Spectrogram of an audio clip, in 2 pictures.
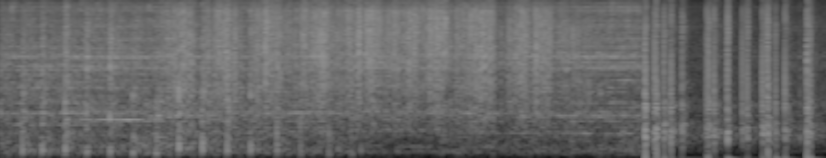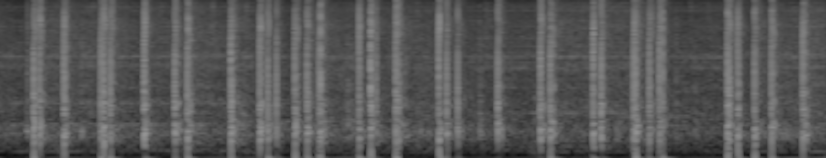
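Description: Aerial fireworks display. A dense crackle and hiss runs for the first few seconds, then from about five seconds in comes a rapid run of sharp bangs, several a second, as the shells burst.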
